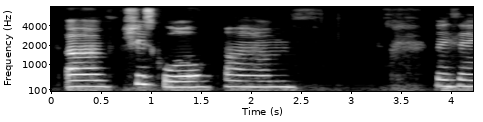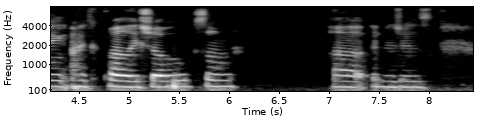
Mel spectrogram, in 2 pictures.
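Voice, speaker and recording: Speaking at a very slow pace with long, frequent pauses, a woman with a medium pitch sounds somewhat breathy, her intonation monotone and flat and her loudness swinging widely. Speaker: vlogger. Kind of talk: casual monologue, journal-style. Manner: halting, many fillers.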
